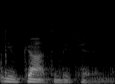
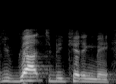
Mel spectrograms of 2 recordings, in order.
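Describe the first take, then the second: First: Very soft, low aside; stunned disbelief. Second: Mildly exasperated, at full voice; retold exasperation. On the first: Retold or imitated. Retelling his look at the friend skipping the movie, hushed disbelief. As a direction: imitate speechless disbelief under the breath. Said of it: "I just looked at him like". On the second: Retelling his anger at the friend, mildly exasperated. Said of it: "I was so mad at him".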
